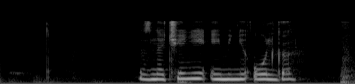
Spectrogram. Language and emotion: Russian, neutral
